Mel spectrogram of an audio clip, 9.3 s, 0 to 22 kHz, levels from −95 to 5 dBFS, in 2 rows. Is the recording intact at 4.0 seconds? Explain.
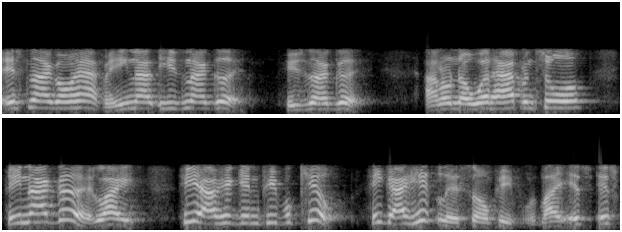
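No. Just after "I don't know what", from 3.99 to 4.03 s, there is VoIP packet loss concealed by the speech codec, consistent with one lost 20 ms frame. The decoder rebuilt the gap from its last pitch and filter state, giving a brief buzzy or noisy patch that fades.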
